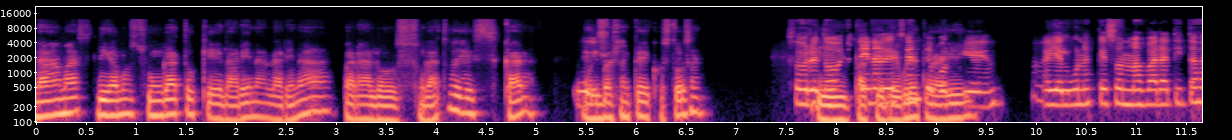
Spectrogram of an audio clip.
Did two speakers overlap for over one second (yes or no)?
yes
